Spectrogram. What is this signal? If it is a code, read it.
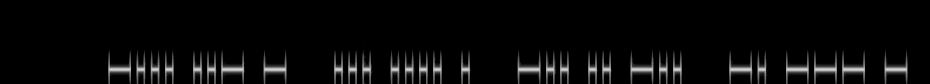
Morse code, heard as a keyed tone, about 17 wpm, 700 Hz. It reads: BUT SHE DID NOT
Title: Sentences from Top 600 Words 17wpm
